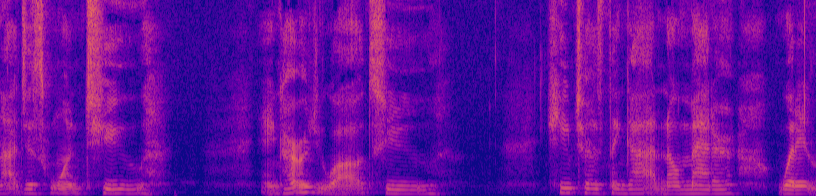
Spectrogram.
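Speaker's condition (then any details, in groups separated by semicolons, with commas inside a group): Spastic cerebral palsy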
